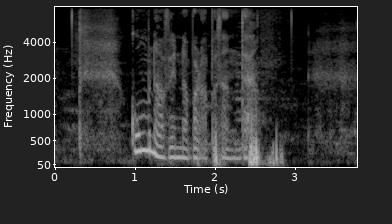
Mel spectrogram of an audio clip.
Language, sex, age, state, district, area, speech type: Dogri, female, 18-30, Jammu and Kashmir, Udhampur, rural, spontaneous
